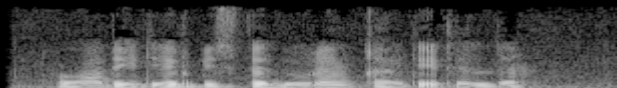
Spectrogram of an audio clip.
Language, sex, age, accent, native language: Uzbek, male, 18-24, Samarqand, Uzbek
